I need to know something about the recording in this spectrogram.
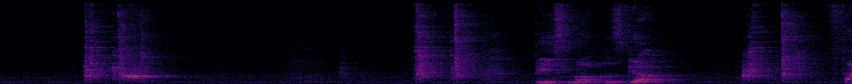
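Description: A man exhales sharply with each effort.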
